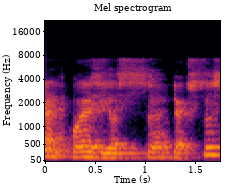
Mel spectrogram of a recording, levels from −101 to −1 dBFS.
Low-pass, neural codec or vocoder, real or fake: 7.2 kHz; codec, 44.1 kHz, 7.8 kbps, Pupu-Codec; fake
